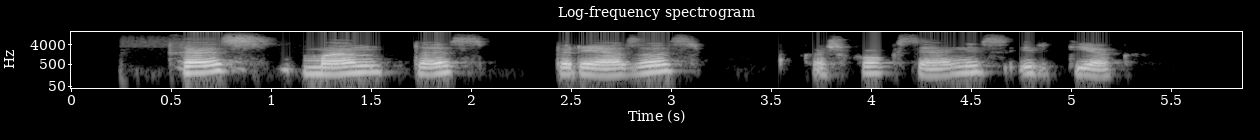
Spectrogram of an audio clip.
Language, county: Lithuanian, Vilnius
